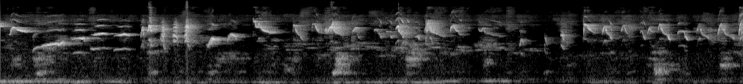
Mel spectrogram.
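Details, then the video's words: Pleci (white-eye) in rapid high twittering song, quick chirps and slurred whistles tumbling together with brief pauses, a faint low hum beneath. "Pancingan pleci buxtomi agar bunyi"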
